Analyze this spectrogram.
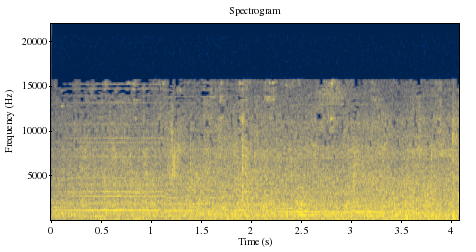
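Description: Footsteps tap on pavement.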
